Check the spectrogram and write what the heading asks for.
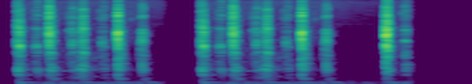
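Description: Typewriter keys clacking in two quick runs of about eight strokes each, with a short pause between, then one last single strike.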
